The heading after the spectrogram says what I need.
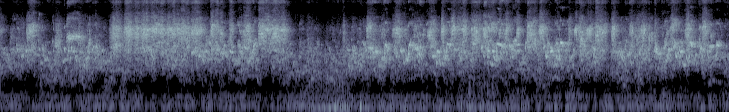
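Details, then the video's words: A flock of budgerigars chatters continuously, thin high warbles and quick twittering notes layered over each other, with a brief dip in loudness near the middle before the chorus resumes. "Budgies Chirping"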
